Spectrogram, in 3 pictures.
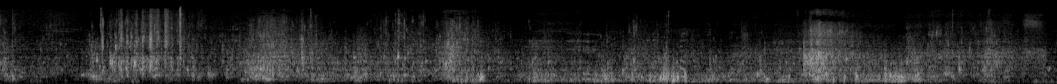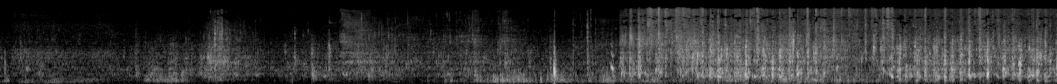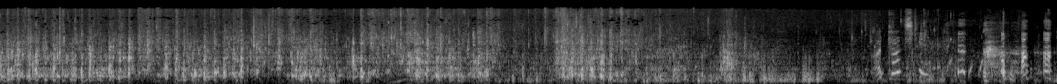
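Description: Sea water splashing and lapping against the side of a boat, with scattered small splashes. From about 17 seconds in, a louder, steady rushing noise takes over.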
